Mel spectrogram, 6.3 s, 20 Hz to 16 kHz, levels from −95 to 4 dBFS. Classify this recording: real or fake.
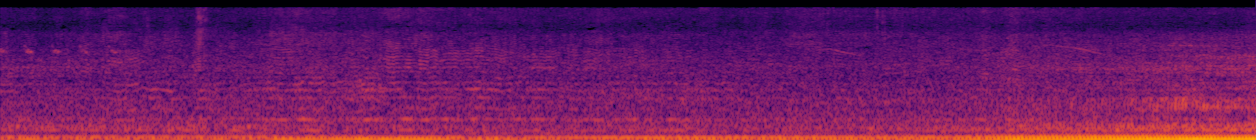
real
